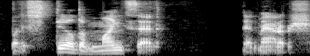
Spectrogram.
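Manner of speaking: ordinary talk, nothing marked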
